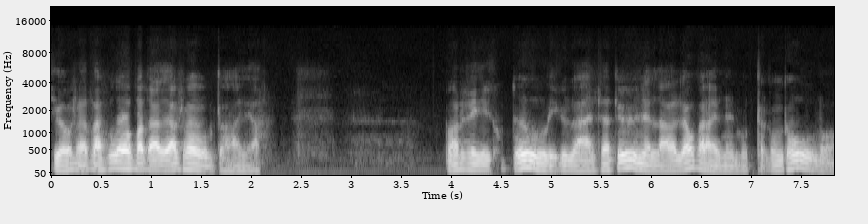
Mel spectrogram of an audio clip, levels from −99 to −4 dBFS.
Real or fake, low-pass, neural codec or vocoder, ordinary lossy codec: fake; 14.4 kHz; codec, 32 kHz, 1.9 kbps, SNAC; none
